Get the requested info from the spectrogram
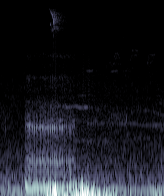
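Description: A woman's short, hesitant "euh" about a third of a second in, over a low steady background rumble.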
